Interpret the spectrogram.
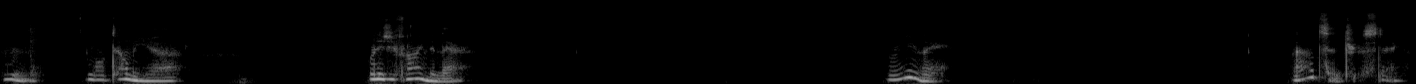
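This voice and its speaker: A woman playing a gossipy, mildly menacing witch in a whispered ASMR roleplay, speaking in a breathy, hesitant, musing way. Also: mid-range voice, very animated, unhurried, full character voice. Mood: curious, probing. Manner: hesitant, musing, softly sly.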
